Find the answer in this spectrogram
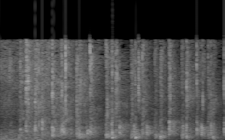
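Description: Audience applauding, a dense patter of many hands clapping.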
